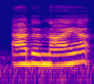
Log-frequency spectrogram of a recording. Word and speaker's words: Adonijah: Adonijah, had, I keep saying his name wrong because the J is a Y. Uh, Adon- Adoniah.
